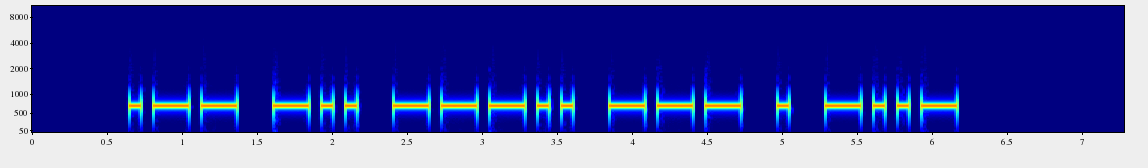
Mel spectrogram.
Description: Morse code, heard as a keyed tone, about 17 wpm, 700 Hz. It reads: WD8OEX
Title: Speed Racing - USA Call Signs 15wpm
